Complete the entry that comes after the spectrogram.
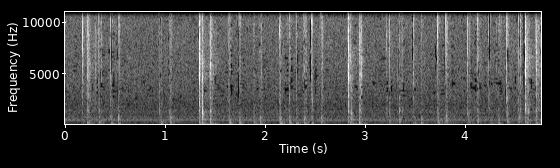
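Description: Fingernails tap across the plastic keycaps of a backlit Acer laptop keyboard in an uneven run of short, sharp clicks. The clicks have bright high edges, die away almost instantly, and sit over a faint steady hum, with a few louder taps standing out from the rest.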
